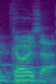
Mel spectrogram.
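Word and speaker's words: Gose: the Gosa okay and moving on to the Gosa and yes that is how you pronounce it find me in the comments below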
